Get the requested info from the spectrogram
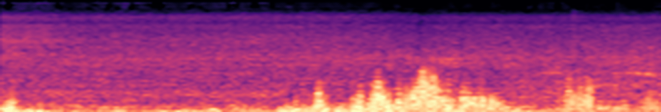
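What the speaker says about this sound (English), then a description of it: "A lot of wind." Gusty wind blows across the microphone near a rough sea in Greece, swelling and easing in rough bursts over a constant windy hiss.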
